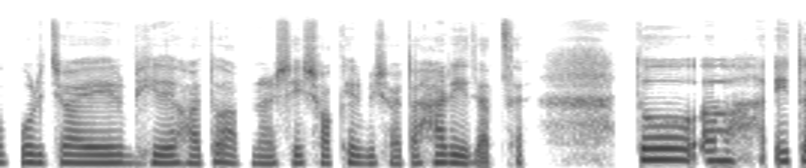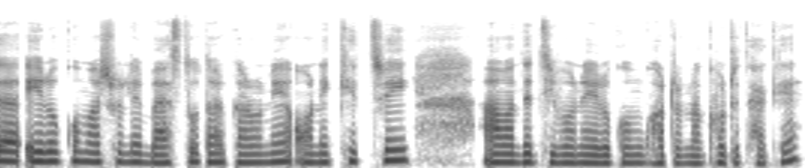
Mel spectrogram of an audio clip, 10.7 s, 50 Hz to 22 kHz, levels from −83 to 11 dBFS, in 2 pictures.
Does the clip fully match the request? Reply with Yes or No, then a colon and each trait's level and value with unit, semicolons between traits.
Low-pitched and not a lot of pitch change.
No: high, 190 Hz; narrow, 2.3 semitones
